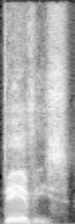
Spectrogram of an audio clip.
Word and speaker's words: Davies: It's Davies.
